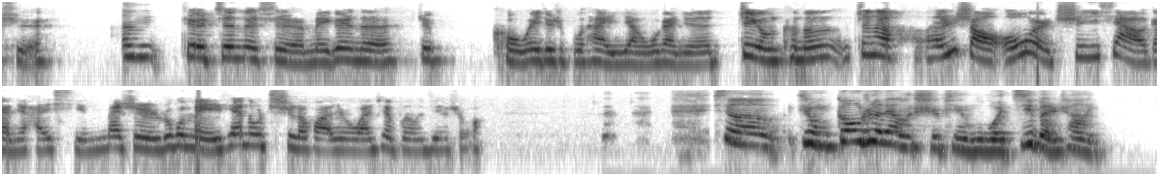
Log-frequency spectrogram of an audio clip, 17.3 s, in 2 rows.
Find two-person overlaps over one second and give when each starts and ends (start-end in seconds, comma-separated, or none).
none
